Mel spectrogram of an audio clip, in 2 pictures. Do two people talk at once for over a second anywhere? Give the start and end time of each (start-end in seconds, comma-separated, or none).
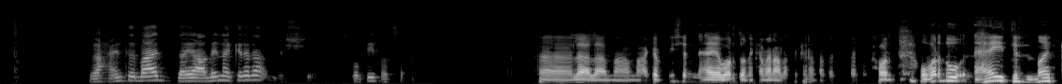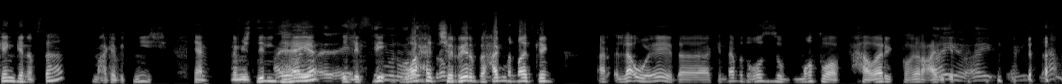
13.4-15.6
